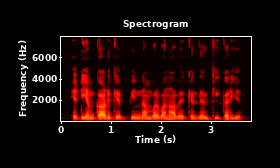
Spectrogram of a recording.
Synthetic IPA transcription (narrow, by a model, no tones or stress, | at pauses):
eːʈiɛmkaːɾɖkepinːɐ̃mbəɾbɐnaːwekeleːlkikəɾieː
